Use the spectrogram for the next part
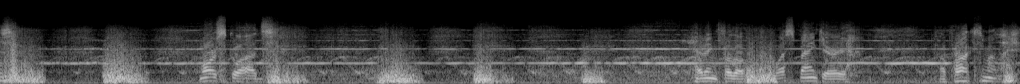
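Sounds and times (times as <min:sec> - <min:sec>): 
emergency vehicle sirens: 0:00.0 - 0:10.1
speech: 0:02.0 - 0:03.2, 0:07.0 - 0:10.1.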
